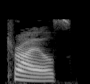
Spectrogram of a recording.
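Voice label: "trials", British English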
